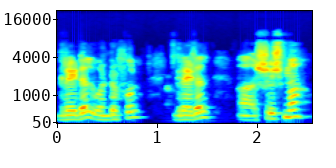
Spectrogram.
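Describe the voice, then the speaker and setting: A man teaching an online class over a video call, halting and repetitive with many fillers, heard through low sample rate audio. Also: lively intonation, muffled recording. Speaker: instructor.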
